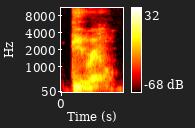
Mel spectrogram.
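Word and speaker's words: De'Rail: This year that could look a lot different in terms of like how he manages Darrell Sims. Thank you. No, derail. Okay. It's DE apostrophe rail.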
